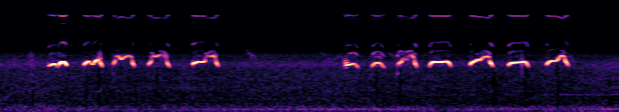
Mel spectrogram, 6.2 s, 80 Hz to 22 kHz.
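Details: Ospreys at their nest in Hellgate Canyon, Missoula, Montana, on July 13, 2018, a day with three fish deliveries, recorded by nest camera. Two bursts of sharp, whistled, up-and-down chirps, about five notes each, separated by a short pause.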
